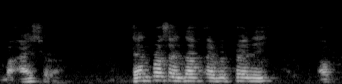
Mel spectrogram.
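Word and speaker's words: מַעֲשֵׂר: Means tenth in Hebrew and is pronounced ma'ashara.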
